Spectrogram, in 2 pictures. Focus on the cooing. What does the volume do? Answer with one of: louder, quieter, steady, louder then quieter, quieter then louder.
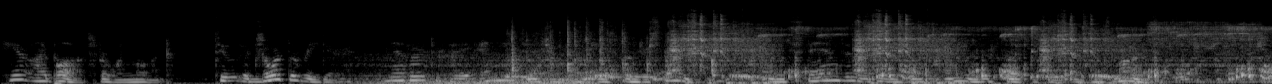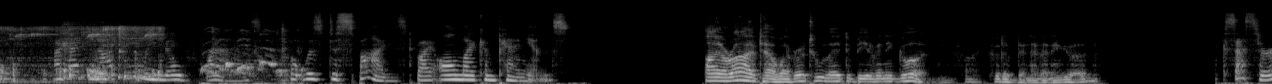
louder.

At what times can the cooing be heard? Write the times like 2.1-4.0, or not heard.
5.0-15.8.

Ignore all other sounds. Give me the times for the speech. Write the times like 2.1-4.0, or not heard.
0.1-11.7, 13.2-18.5, 19.8-23.8, 24.9-25.4.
